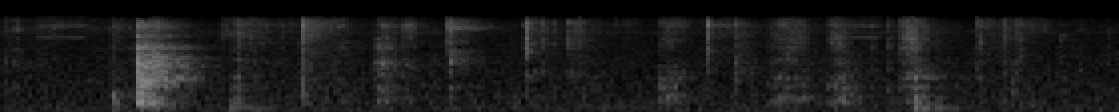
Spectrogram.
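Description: Origami paper flaps are folded and creased while making an owl envelope, giving close, soft crinkles and sharp rustling snaps in an irregular series, crisp and quiet with no talking.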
